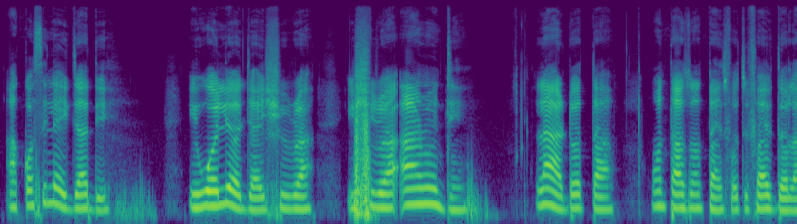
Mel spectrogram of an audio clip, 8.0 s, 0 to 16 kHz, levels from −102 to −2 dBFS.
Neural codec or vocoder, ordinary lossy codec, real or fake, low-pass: none; none; real; 14.4 kHz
